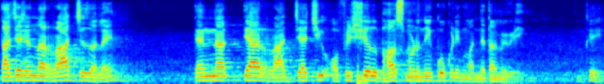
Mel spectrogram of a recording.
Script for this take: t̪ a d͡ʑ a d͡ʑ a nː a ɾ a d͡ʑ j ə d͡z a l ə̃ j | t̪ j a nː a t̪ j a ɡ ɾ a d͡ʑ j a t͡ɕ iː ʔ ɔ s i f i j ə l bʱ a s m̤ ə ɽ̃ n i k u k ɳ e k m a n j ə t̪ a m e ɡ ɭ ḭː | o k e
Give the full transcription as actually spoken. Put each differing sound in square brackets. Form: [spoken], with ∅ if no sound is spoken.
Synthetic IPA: t̪ a d͡ʑ a d͡ʑ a nː a ɾ a d͡ʑ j ə d͡z a l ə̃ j | t̪ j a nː a t̪ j a [∅] ɾ a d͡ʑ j a t͡ɕ iː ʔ ɔ [f] i [ɕ] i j ə l bʱ a s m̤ ə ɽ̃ n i k [o] k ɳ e k m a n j ə t̪ a m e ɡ ɭ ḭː | o k e

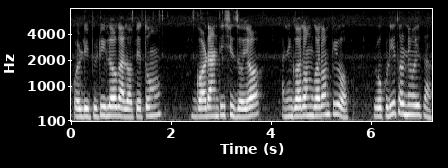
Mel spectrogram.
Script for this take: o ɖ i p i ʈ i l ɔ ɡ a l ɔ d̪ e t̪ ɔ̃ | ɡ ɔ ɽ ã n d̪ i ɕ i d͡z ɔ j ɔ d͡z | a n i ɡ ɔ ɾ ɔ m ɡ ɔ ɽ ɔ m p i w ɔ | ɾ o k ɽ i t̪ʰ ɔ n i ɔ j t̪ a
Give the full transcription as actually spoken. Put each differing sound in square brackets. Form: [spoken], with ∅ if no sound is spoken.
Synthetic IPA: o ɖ i p i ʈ i l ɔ ɡ a l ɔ [t̪] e t̪ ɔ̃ | ɡ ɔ ɽ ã n [t̪] i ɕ i d͡z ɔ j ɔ [∅] | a n i ɡ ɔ ɾ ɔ m ɡ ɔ [ɾ] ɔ m p i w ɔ | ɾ o k ɽ i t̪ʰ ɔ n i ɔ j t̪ a

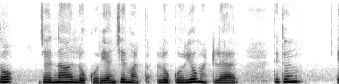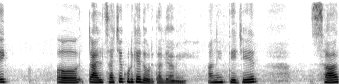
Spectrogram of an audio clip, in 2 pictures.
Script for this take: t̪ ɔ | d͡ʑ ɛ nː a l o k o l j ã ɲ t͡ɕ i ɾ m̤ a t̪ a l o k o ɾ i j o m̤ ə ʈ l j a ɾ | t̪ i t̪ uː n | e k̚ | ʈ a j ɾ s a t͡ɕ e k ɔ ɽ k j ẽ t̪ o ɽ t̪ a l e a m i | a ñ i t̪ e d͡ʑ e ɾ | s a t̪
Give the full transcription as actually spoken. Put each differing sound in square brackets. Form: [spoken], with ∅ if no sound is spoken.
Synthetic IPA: t̪ ɔ | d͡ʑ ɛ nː a l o k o [ɾ] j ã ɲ t͡ɕ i ɾ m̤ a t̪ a l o k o ɾ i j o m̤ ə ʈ l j a ɾ | t̪ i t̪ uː n | e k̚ | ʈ a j [l] s a t͡ɕ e k [u] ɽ k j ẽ [d̪] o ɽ t̪ a l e a m i | a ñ i t̪ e d͡ʑ e ɾ | s a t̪

